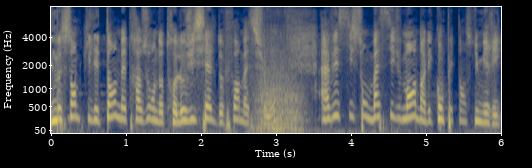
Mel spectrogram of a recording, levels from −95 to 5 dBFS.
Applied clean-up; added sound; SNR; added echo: none; Livestock, farm animals, working animals; 15 dB; none.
